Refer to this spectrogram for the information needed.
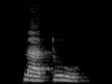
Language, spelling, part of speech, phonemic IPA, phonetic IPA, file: Marathi, नातू, noun, /na.t̪u/, [na.t̪uː], LL-Q1571 (mar)-नातू.wav
- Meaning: grandson (male or female line)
